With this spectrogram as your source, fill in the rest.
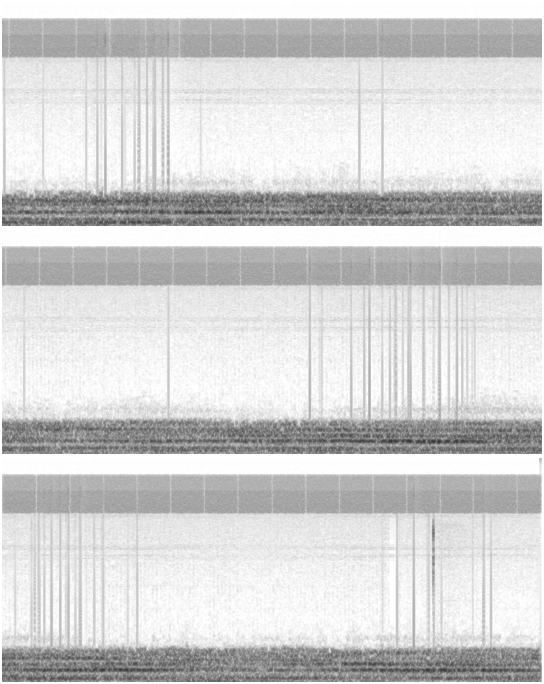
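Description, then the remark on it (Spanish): A dense, steady low rumble fills the whole stretch, a murky deep-sea-floor drone with faint scattered clicks and ticks drifting above it, played from a phone, no voices present. “Ya mira, lo que pasa es que en este, en este sonido, como se debería escuchar el fondo del mar, es como un poco de.”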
